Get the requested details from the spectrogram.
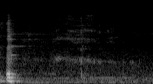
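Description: A tea cup gives one sharp, ringing clink as someone takes a sip, followed by a second of soft, quiet movement. No one speaks.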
